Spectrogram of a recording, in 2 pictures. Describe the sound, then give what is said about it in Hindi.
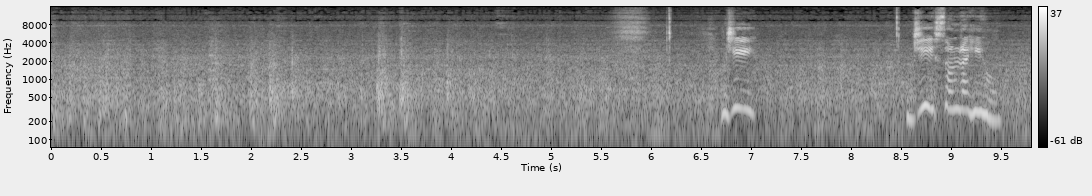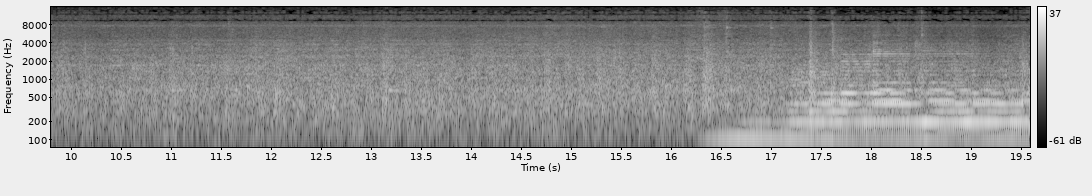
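A metro train rumbles steadily along its rails as a woman enters the metro, with a couple of brief wheel squeals midway and a rising tonal hum near the end, while the woman speaks briefly over the noise. “हाल इस वक्त मैं ऐसी पोजीशन में नहीं हूँ कि सिलसिले में आपसे गुफ्तगू कर सकूँ, मैं मेट्रो में दाखिल हो रही हूँ।”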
